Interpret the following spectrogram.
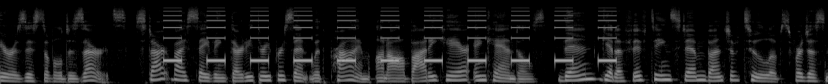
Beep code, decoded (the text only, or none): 11 short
